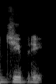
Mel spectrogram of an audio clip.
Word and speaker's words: Ghibli: the expert over here is it studio ghibli or jubilee there you go that is how it's said in japan studio ghibli forgive me any japanese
